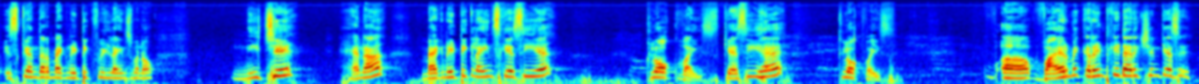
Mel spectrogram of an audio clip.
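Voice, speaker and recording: A middle-aged man teaching a science class, asking his students questions and repeating the key answers back to them. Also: very high voice.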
